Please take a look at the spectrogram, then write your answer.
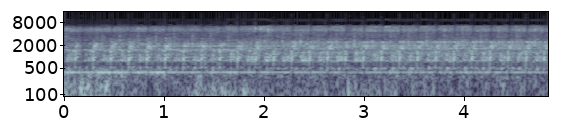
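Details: Land Rover Discovery idling warm after 30 minutes of running without overheating: quick, uneven ticking, roughly three per second, over a steady idle, described as a knocking sound; exhaust manifold leak.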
